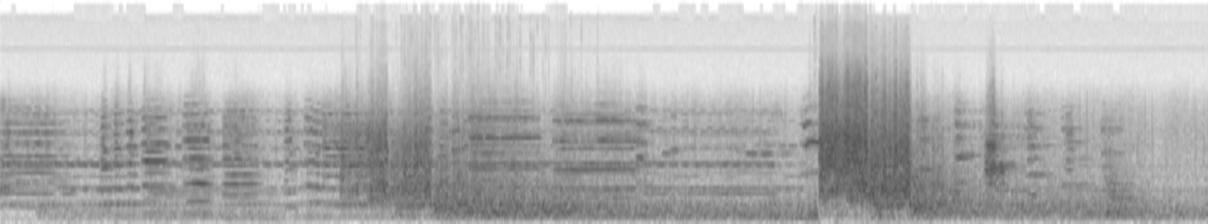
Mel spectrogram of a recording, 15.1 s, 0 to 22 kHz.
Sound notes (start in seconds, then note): 0.2 thunder rumbling; 3.8 thunder crashing; 9.6 thunder crashing; 11.8 wolfman growling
